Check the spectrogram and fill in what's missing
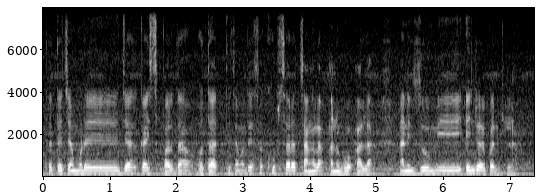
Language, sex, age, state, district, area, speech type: Marathi, male, 30-45, Maharashtra, Akola, rural, spontaneous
